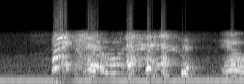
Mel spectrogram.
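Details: Sneeze deliberately provoked in a sneeze competition by tickling deep inside the nose: a sharp explosive burst with a voiced cry, then a few vocal sounds over a steady hum; sneeze, followed by coughing.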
